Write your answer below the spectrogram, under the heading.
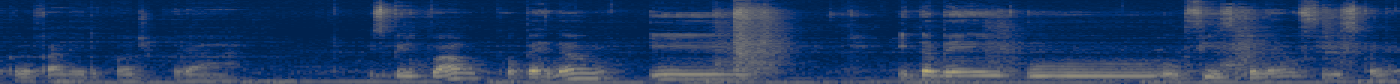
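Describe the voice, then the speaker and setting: Man, stuffy head cold, very dark mellow tone; casual, halting devotional talk; faint noise behind. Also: medium pitch. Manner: halting, many restarts and tag questions. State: congested with a cold. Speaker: lay preacher sharing a Bible reflection.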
